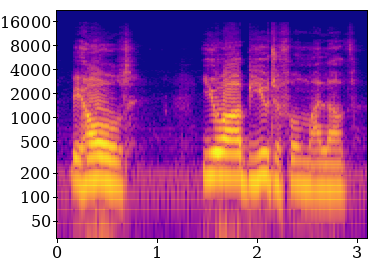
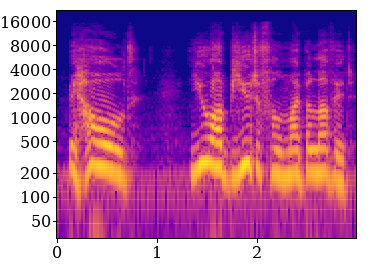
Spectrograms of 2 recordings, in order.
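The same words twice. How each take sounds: First: Man to his bride. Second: Slightly raised, lighter lover's reply; bride to her man. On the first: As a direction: declare it as the admiring bridegroom. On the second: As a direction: answer as the admiring bride. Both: Acted. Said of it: "a dialogue between a man and his bride".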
